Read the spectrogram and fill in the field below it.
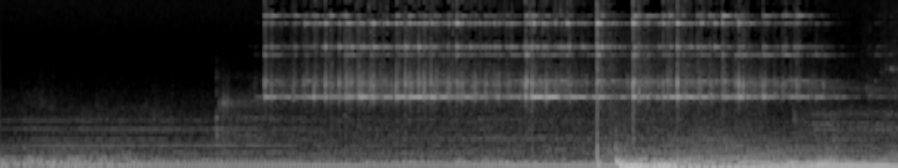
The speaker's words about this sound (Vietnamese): kéo theo là âm thanh lanh lảnh. Hiếu rùng mình khi nhận ra đó là tiếng chuông dẫn vong.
